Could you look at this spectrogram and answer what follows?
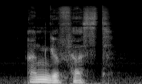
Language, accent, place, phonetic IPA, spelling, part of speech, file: German, Germany, Berlin, [ˈanɡəˌfast], angefasst, verb, De-angefasst.ogg
- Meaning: past participle of anfassen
